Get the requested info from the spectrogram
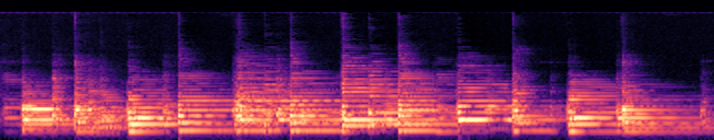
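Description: Open-back banjo played clawhammer style in double C tuning lowered a whole step (F A♯ F A♯ C): a slow phrase of single plucked notes, each left ringing, with a fretted F-shape chord in the run.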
